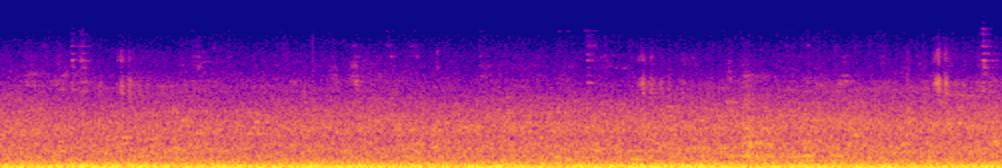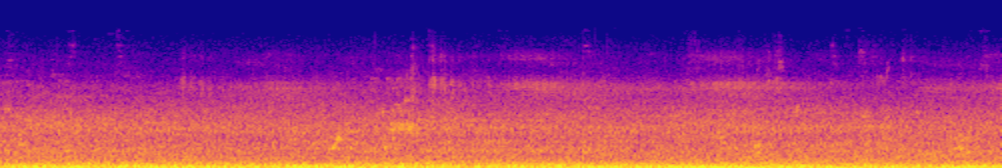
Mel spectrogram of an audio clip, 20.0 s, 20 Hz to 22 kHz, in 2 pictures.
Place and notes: Bruno-Apitz-Straße, Berlin Buch, Deutschland - residential area, Sunday evening ambience
Berlin Buch, residential area (Plattenbau), inner yard, domestic sounds, some magpies, dogs, kids playing, Sunday early evening ambience in late Summer
(Sony PCM D50, Primo EM272)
